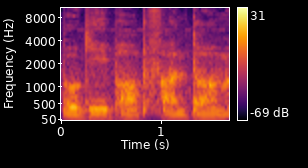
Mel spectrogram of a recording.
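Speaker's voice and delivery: put-on Japanese accent, very low, quiet and hushed. Describing how a title sounds when heard aloud, mimicking it: Japanese accent. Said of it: "hearing a Japanese accent go".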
